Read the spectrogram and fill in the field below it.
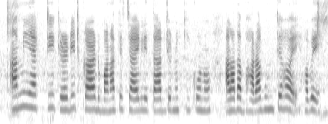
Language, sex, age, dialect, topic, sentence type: Bengali, female, 18-24, Northern/Varendri, banking, question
